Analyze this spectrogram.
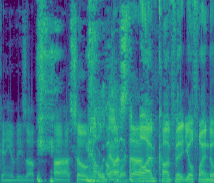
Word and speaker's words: Aleste: I call it Aleste because it sounds the closest to like the way they pronounce it in Japan, which was actually like Aresta with an R.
